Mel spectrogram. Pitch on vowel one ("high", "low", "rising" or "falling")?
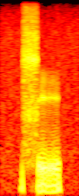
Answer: low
